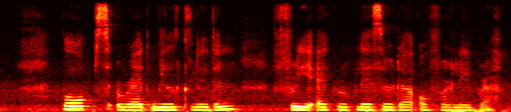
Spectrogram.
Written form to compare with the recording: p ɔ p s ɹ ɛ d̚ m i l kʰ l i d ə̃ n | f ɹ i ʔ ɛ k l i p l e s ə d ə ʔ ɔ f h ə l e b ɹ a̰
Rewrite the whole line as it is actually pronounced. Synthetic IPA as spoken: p ɔ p s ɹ ɛ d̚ m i l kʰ l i d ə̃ n | f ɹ i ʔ ɛ k ɹ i p l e s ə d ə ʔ ɔ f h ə l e b ɹ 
